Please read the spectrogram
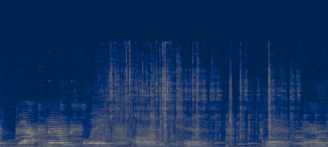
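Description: Light clicks and clinks of hard plastic baby toys being grabbed and knocked together, a few sharp ones in the second half, over voices in the room.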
